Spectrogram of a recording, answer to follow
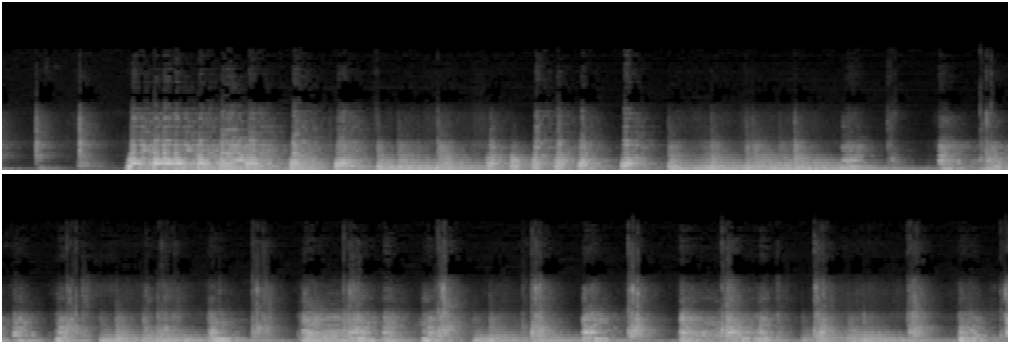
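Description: A jazz big band playing live, the brass section of trumpets and saxophones over drums, coming in loud about a second in. Deep timpani strokes come through around the middle and again near the end.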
